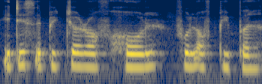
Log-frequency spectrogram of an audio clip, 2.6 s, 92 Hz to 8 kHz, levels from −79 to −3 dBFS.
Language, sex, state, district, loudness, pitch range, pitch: English, female, Arunachal Pradesh, Longding, -17 LUFS, 230-245 Hz, 235 Hz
